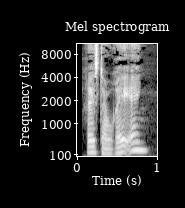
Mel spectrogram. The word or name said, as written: restaurering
